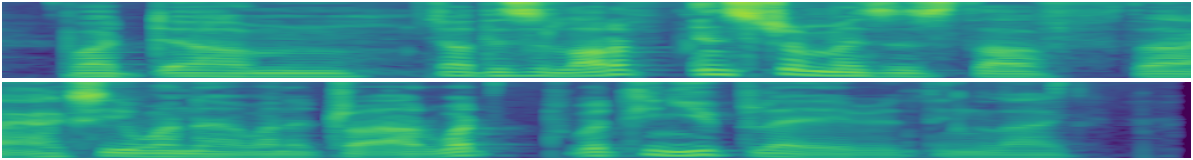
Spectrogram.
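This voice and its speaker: Very fast speech in a Zimbabwean accent with hardly any pauses, on a very clean recording with a silent background. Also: man, medium pitch for a man, lively intonation. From South Africa (Western Cape, Swellendam), born in Zimbabwe. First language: Shona. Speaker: musician. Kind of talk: casual chat.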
